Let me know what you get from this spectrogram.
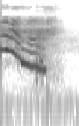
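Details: Four-month-old Cane Corso x Bullmastiff puppy, a female wanting something, gives a short whine that glides steadily downward and fades within about half a second.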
